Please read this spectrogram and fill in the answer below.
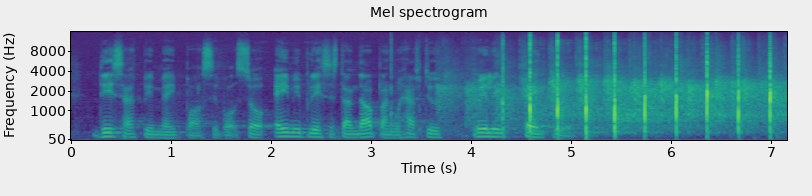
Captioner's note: applause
